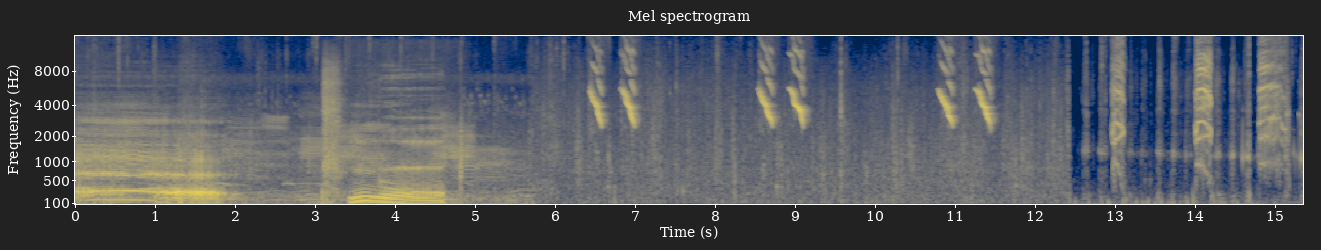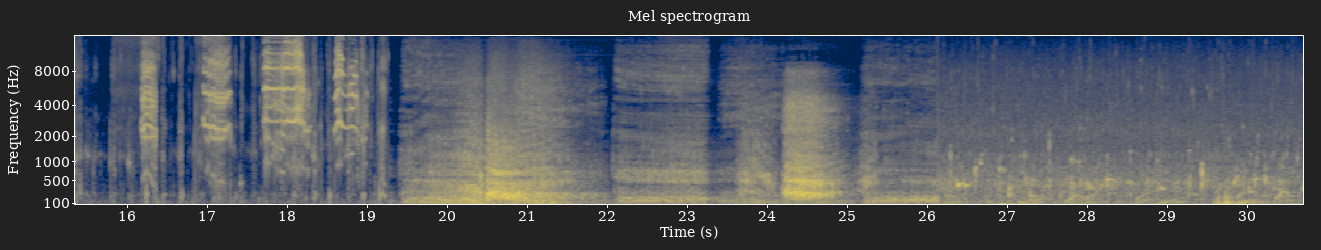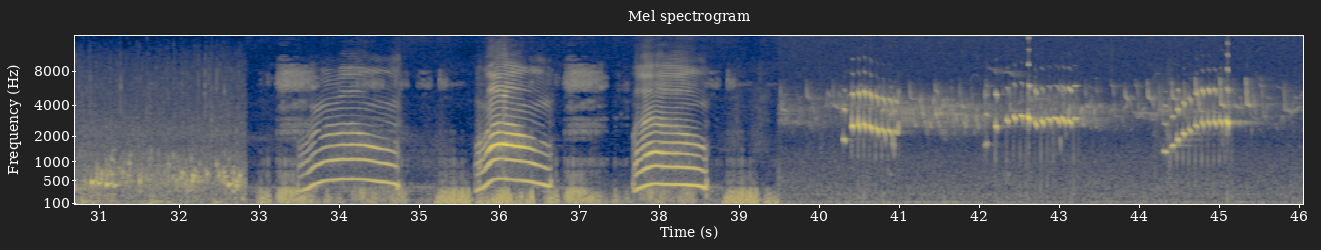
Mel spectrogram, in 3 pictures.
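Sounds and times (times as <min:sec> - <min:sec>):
low rough animal calls: 0:00.0 - 0:05.8, 0:26.1 - 0:39.6
high animal chirps: 0:06.4 - 0:07.1, 0:08.6 - 0:09.2, 0:10.8 - 0:11.5, 0:13.0 - 0:13.2, 0:14.8 - 0:15.2, 0:16.2 - 0:16.4, 0:17.0 - 0:19.1, 0:39.5 - 0:43.4, 0:44.2 - 0:45.5.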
